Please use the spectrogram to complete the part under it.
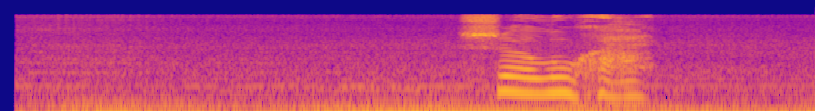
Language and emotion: Russian, angry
